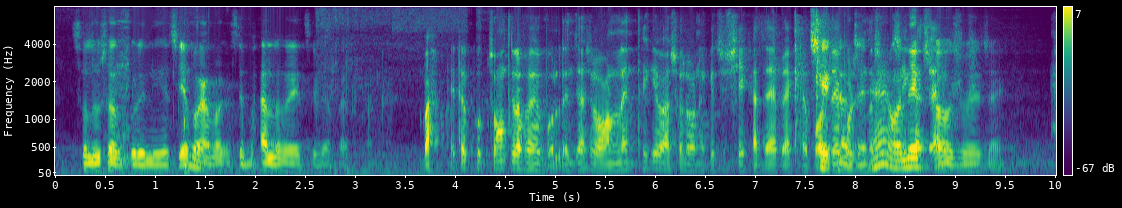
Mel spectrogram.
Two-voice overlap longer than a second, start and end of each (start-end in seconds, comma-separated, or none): 7.6-8.9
